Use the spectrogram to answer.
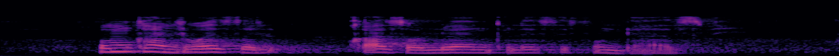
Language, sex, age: Zulu, female, 22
